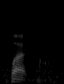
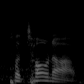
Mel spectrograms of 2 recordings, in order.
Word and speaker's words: Platonov: Our crew today, Commander Zena Cardman, pilot Michael Frink, JAXA astronaut Kimmy Aayoui, and Ross Cosmos cosminaut Alleg Platinoff. Platonov. I corrected my pronunciation yesterday and I slipped back into crew has commenced on schedule.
